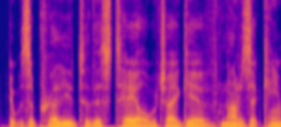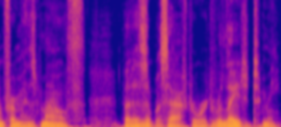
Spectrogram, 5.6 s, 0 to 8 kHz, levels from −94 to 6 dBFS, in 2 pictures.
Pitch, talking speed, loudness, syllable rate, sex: 85 Hz, 265 wpm, -19 LUFS, 6.1 syllables/s, male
